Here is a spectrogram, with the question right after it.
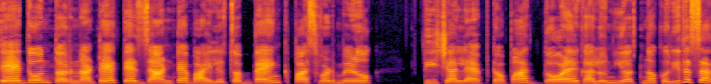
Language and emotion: Goan Konkani, disgusted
